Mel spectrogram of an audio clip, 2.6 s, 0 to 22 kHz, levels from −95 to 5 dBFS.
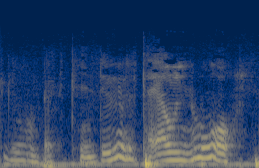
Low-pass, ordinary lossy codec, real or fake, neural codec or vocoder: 19.8 kHz; MP3, 48 kbps; fake; codec, 44.1 kHz, 7.8 kbps, Pupu-Codec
